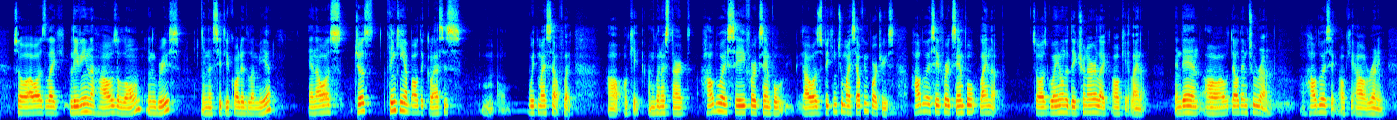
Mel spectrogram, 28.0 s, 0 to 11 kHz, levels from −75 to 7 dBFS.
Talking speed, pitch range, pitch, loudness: 175 wpm, 130-150 Hz, 140 Hz, -16 LUFS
